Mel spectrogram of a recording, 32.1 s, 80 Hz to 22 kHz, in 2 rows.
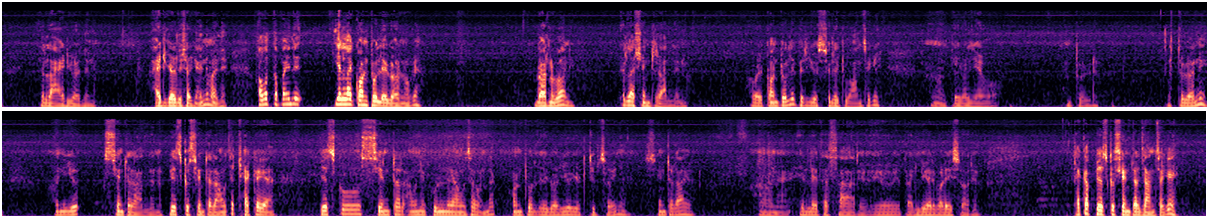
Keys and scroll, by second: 4.4 ctrl+a, 14.4 ctrl+d, 23.0 ctrl+a, 28.4 ctrl+z.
